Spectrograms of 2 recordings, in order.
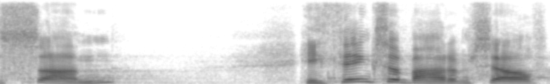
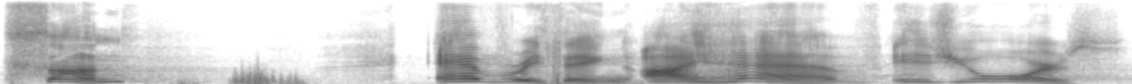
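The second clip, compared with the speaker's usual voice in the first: pleading father; 4 semitones higher, 5 dB louder, slower than usual. Acted. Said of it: "He says".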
